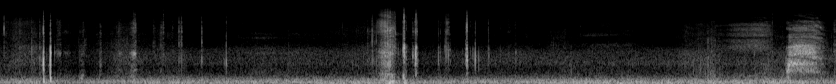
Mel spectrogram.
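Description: A hard plastic blister pack of soft lures crinkling and clicking as it is handled: a few sharp clicks about half a second in, a louder cluster near the middle, and a longer crackle near the end, over a steady low rumble.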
